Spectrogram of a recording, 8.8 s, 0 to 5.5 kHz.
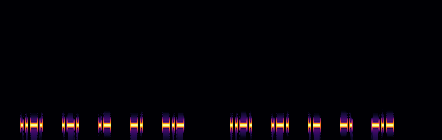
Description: Morse code, heard as a keyed tone, about 25 wpm, spaced as for 15 wpm, 600 Hz. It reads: FRANK FRANK
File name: QSO208 15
